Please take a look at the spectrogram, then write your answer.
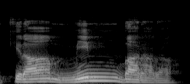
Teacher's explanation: کرامم بارارا، اصل میں تھا کرامن بارارا، لیکن چونکہ تنوین کے بعد والا جو حرف ہے وہ با ہے تو یہ کلیہ ہے، ہم اس تنوین کو میم میں بدل دیں گے، یعنی ایک زیر کھڑی ہوگی اور ایک کی جگہ ہم میم پڑھیں گے، کرامم بارارا، ٹھیک ہے۔ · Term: قاعدہ اقلاب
